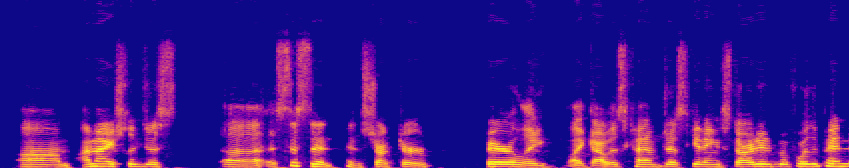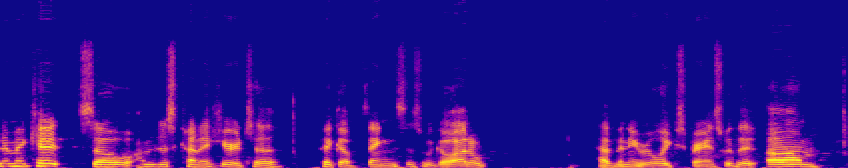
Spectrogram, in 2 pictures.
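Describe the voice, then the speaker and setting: An ordinary speaking voice from a woman, fairly quick in pace, with ordinary pitch variation and a dry, close sound with no echo. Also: medium pitch for a woman. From Oklahoma, US. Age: 30s. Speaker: assistant martial arts instructor. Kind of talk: casual chat.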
